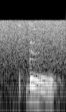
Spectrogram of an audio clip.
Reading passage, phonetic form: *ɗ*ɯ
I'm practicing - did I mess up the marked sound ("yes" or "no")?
no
